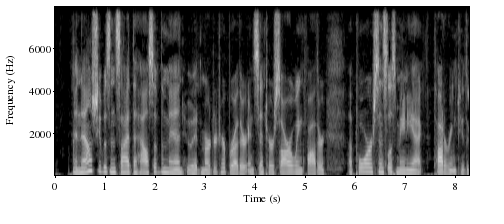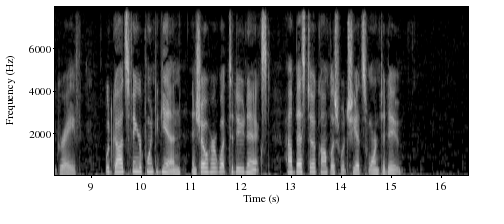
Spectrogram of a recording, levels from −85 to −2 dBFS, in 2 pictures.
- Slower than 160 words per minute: No, average, 180 wpm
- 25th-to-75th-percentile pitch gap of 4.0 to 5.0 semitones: No, average, 2.9 semitones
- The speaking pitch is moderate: Yes, medium, 180 Hz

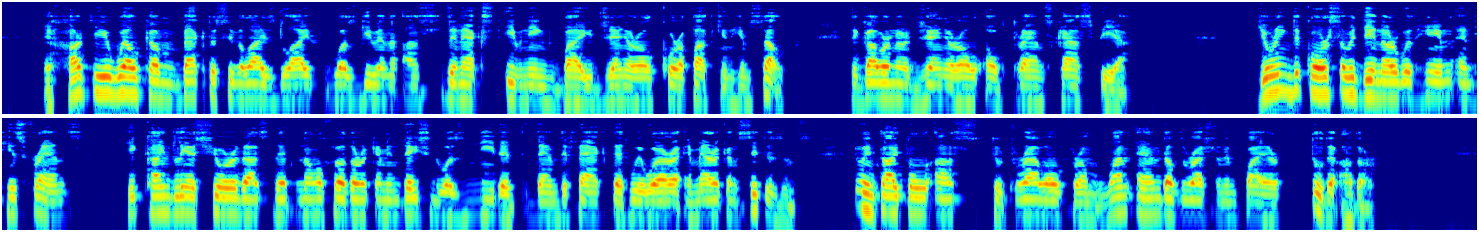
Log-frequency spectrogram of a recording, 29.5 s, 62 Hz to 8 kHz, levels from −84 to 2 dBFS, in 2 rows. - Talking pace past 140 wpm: No, slow, 135 wpm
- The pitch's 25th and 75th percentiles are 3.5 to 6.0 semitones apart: Yes, average, 3.8 semitones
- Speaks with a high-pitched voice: No, low, 120 Hz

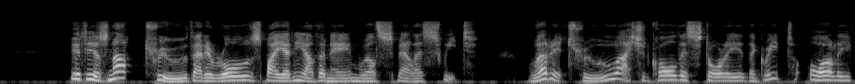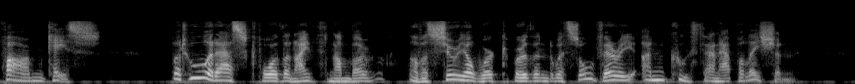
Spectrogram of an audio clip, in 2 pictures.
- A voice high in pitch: No, medium, 165 Hz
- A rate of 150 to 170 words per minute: Yes, average, 165 wpm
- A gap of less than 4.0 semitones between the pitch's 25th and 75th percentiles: No, wide, 5.5 semitones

